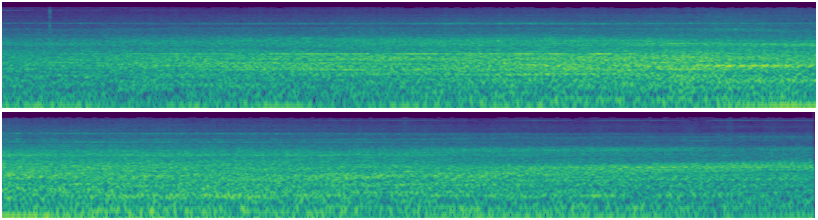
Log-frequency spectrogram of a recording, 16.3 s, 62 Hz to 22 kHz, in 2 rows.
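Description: SNCF BB 67400 diesel locomotive hauling RRR coaches, passing at close range: its diesel engine running and its wheels rolling on the rails. The sound builds to its loudest about halfway through, as the locomotive goes by, then eases off as the coaches roll past.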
